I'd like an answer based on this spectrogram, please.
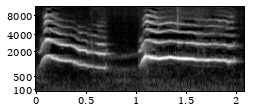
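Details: Two-day-old purebred Lhasa Apso puppy, a parti-colored male, indoors while the mother is away eating: two thin, high whines, the first sliding downward and the second held fairly level, separated by a short pause.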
